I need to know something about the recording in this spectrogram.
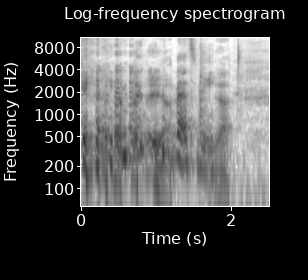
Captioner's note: laughing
